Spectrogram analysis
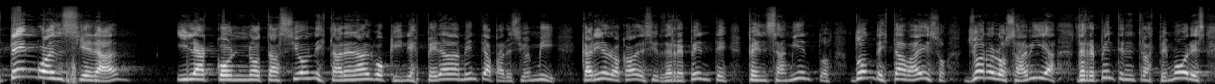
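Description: A man's voice: high voice, normal speed, few pauses. A man preaching a sermon, speaking animatedly and addressing the audience directly.

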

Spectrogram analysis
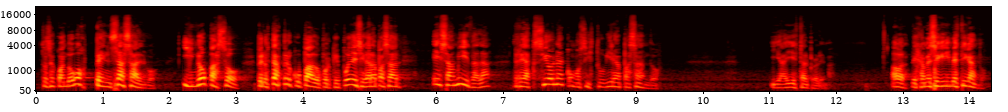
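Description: High-pitched guy preaching, lively, talks right to the crowd. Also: normal speed. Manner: animated, addresses the audience directly. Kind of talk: sermon.

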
